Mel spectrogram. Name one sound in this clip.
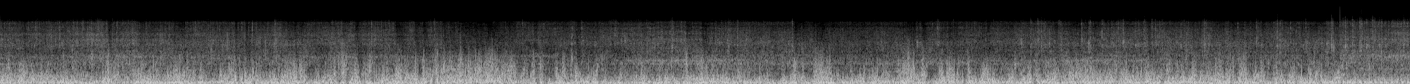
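A motorcycle engine runs steadily close by.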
